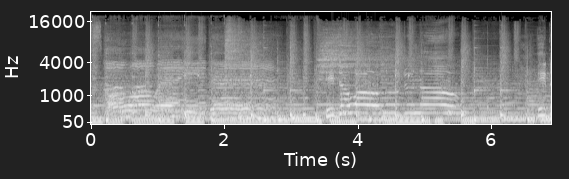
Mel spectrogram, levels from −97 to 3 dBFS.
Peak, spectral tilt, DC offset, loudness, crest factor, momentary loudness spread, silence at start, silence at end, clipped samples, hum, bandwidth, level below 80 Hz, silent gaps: 0 dBFS; -6 dB/octave; under 0.1%; -9 LUFS; 8 dB; 5 LU; 0 s; 0 s; under 0.1%; none; 19.5 kHz; -18 dBFS; none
